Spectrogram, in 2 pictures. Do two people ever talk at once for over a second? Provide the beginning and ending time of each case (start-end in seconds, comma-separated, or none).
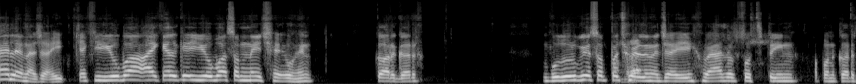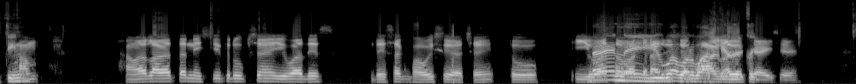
14.5-16.1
